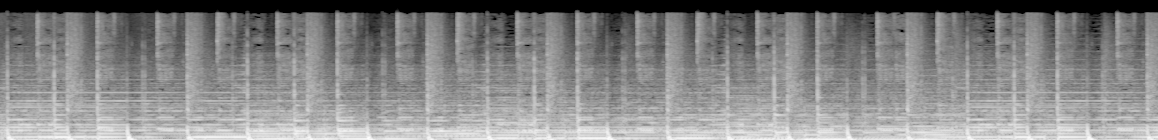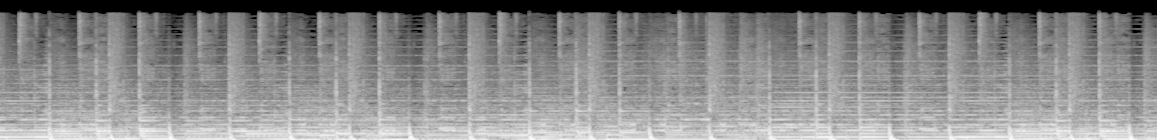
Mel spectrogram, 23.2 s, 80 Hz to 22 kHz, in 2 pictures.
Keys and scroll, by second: 1.5 ctrl+alt+shift+a, 19.1 ctrl+alt+shift+e.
